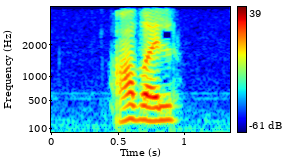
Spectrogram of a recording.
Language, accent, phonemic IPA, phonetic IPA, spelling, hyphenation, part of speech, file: Armenian, Eastern Armenian, /ɑˈvel/, [ɑvél], ավել, ա‧վել, noun, Hy-ավել.ogg
- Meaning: broom, besom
